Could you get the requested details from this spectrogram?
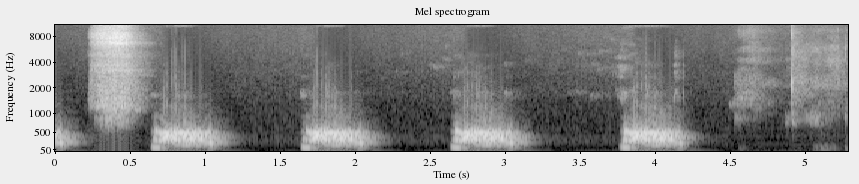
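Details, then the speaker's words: Heart murmur through a stethoscope: four rhythmic, drawn-out whooshing sounds about one per second from turbulent flow. "Eso es cuando un tubo estrecho aquí, eh cuando por un tubo estrecho eh pasa al aire, pues pasa pasa pasa eso. Es decir, que hay como un soplo."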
